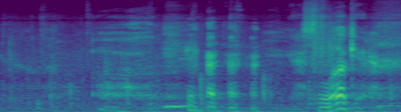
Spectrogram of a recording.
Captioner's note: laughs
